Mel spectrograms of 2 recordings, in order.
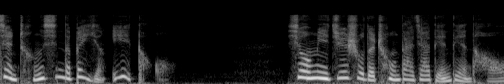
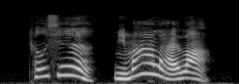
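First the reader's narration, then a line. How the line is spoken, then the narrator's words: Loud. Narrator (Chinese): 孙颖高声地说道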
